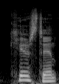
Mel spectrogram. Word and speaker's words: Kirsten: Her name is Kirsten. I hope I pronounced your name right.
